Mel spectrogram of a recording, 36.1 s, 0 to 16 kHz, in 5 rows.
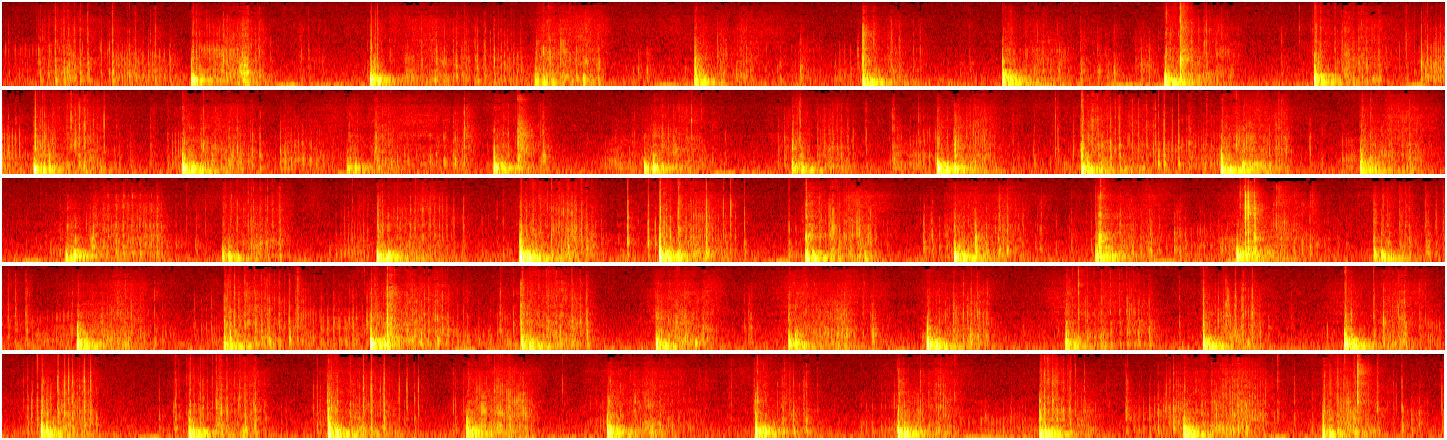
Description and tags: Walking on concrete: trekking boots. Recorded with a ZOOM H2 in a basement of a house, normalized with Audacity.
